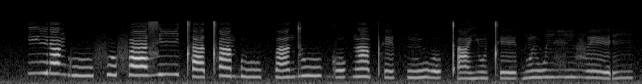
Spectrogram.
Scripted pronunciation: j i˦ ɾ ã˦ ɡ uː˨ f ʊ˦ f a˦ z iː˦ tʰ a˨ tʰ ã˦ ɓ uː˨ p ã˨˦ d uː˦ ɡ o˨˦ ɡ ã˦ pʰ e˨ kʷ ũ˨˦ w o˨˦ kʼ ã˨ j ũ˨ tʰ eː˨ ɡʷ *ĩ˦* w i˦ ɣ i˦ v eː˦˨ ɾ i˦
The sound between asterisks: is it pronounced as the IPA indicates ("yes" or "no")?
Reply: yes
